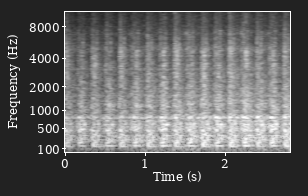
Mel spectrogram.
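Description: A Brother PE770 embroidery machine runs steadily, its needle stitching in a fast, even mechanical rhythm with a constant hum, close and moderately loud with no talking.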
